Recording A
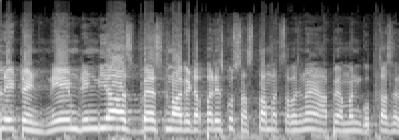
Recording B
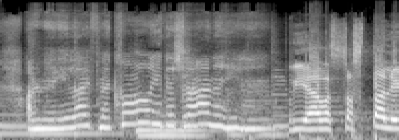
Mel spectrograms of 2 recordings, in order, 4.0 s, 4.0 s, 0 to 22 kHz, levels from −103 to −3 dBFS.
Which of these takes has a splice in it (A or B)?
B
